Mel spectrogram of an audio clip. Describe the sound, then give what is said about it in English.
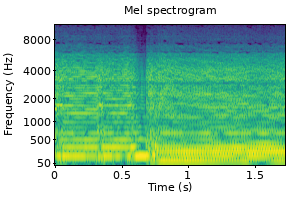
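An electric guitar plays a short riff in E through a crunchy, distorted amp effect in Logic. Two thick, sustained notes are heard, and the harmony shifts to a lower-rooted sound partway through. The guitar plays alone and loud. “If we were to play in E, that riff in E, it would sound like this.”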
